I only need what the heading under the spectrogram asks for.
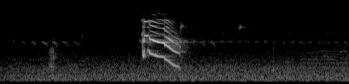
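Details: Northern flicker (Colaptes auratus) giving one loud, harsh, downslurred 'kyeer' call about a third of a second long, near Cincinnati, Ohio, with faint high chips and a thin steady tone behind.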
